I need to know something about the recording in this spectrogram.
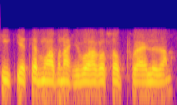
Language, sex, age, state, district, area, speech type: Assamese, male, 45-60, Assam, Sivasagar, rural, conversation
